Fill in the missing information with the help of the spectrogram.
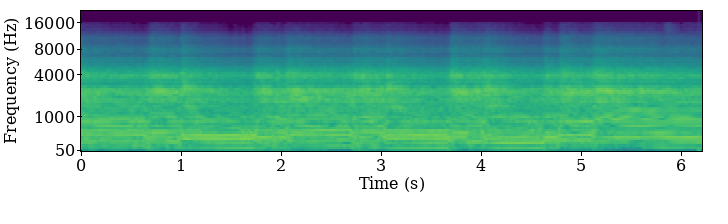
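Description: A small guitar amp cranked to full gain, churning out thick, fuzzy distortion as a few chords change in a loose rhythm; loud, close and continuous with no voices.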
